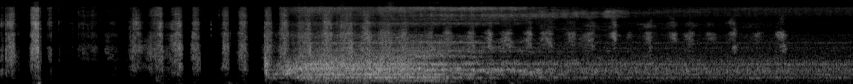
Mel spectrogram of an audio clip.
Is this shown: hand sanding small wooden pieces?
yes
